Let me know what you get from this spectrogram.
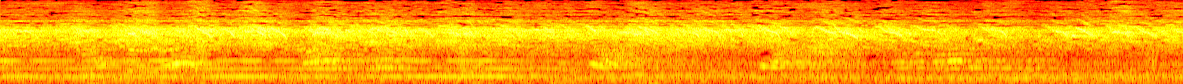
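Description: Many birds chirping at once: a dense, continuous chatter of short, high, falling calls.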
